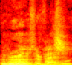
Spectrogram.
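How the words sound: It is said in a monster-like voice.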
